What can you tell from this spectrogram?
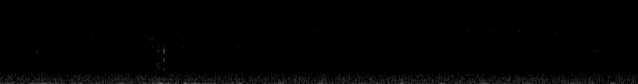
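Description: Near silence: faint outdoor background noise, with a short run of faint high bird chirps starting about three seconds in and a couple of faint clicks.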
